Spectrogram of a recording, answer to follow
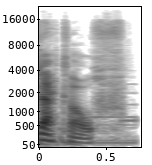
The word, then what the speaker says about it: Detolf: Gary uh these are from Ikea they're called detolf it is spelled like this d e t o LF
